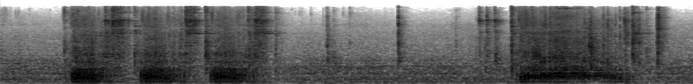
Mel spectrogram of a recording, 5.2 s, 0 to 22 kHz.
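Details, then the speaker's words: Echo CS-330T top-handle two-stroke chainsaw, unused for years, hard to start and running rough: revs surge in short uneven bursts and sag at high speed, sounding fuel-starved; high-speed adjustment suspected, carb kit planned, fuel pump diaphragm suspected hardened. "turn that high speed adjustment out a little sounds like it's starving at a high speed probably needs a carb"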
